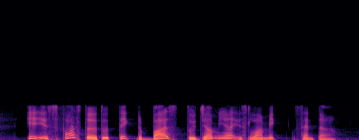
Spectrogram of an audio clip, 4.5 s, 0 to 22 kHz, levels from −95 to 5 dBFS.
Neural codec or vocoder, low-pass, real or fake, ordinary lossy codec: none; 5.4 kHz; real; none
